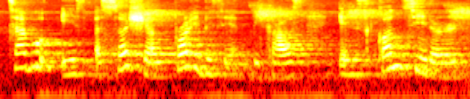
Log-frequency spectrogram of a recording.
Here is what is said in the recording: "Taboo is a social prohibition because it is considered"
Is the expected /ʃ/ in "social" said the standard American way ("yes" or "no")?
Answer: yes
